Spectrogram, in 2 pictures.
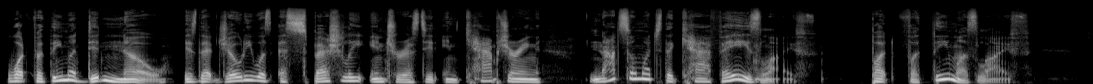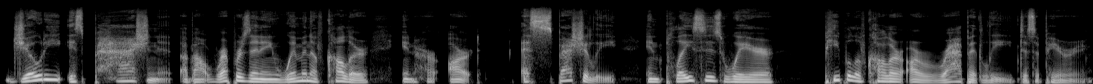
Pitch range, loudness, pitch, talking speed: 115-165 Hz, -21 LUFS, 135 Hz, 115 wpm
